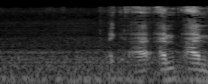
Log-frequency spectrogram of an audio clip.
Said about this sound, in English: I'm driving down the road still.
